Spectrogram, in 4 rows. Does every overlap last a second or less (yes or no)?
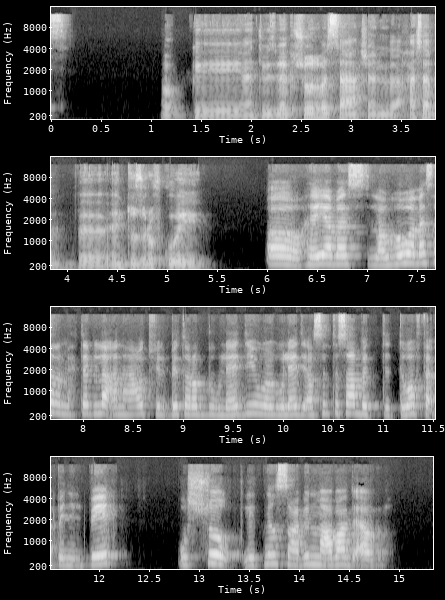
yes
